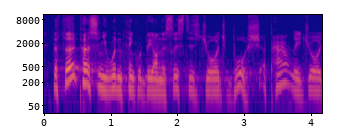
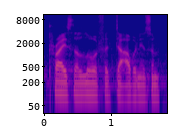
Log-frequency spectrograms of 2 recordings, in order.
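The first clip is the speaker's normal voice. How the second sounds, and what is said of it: Sarcastic delivery. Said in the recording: “That was sarcasm,”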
